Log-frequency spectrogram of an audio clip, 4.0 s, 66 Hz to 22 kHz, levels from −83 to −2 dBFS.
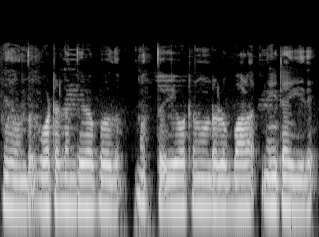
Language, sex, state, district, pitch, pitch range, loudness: Kannada, male, Karnataka, Koppal, 135 Hz, 135-140 Hz, -18 LUFS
